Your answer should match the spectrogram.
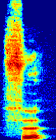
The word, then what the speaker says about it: feux: feux, não vai pronunciar esse x, des feux d'artifice.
